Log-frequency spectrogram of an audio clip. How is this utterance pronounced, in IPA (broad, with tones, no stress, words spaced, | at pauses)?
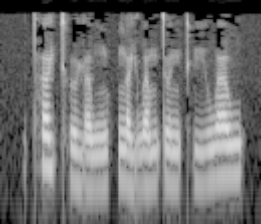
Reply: t̪ʰɐ˥jkʰɵ˨˩ɥ ɐ˨˩wŋʊ˨˥k̚ŋɐ˨˩j wɐ˨˧mt̪ɵ˨nkʰiː˨˥w ɐ˥w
